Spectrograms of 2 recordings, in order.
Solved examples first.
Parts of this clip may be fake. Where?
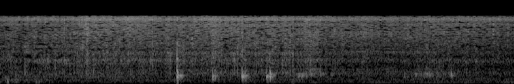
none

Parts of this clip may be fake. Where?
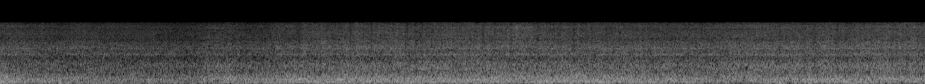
0.6-2.0 (codec, DAC)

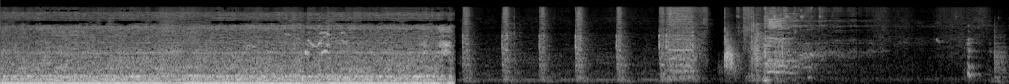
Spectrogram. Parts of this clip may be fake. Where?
1.6-2.1 (codec, DAC)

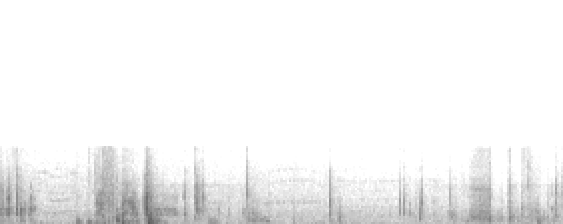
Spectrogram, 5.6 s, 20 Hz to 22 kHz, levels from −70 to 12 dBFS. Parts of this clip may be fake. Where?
1.1-2.7 (codec, DAC); 4.0-5.6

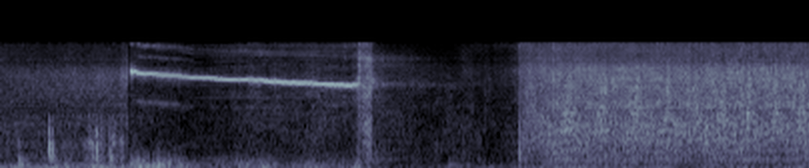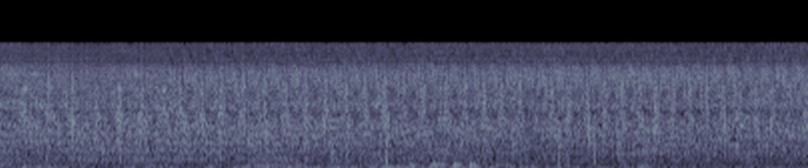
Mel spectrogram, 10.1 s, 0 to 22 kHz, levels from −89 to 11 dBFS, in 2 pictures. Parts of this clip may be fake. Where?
1.2-4.4 (codec, DAC); 5.1-6.1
